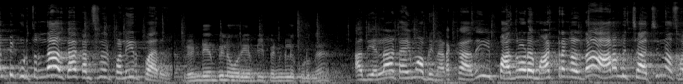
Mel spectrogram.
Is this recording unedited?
no; 2 cuts; at 1.7 s, 3.4 s

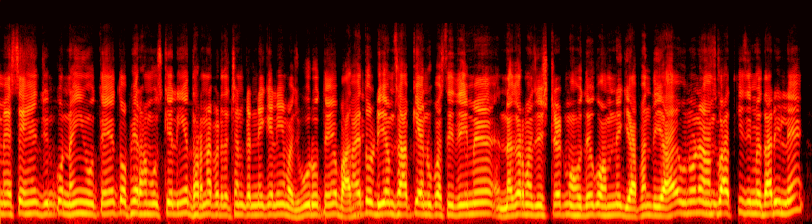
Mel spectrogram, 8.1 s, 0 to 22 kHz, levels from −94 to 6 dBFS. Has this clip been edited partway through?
yes; 2 cuts; at 3.6 s, 7.1 s

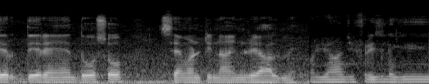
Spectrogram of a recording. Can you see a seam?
yes; 1 cut; at 3.0 s

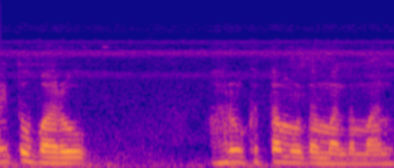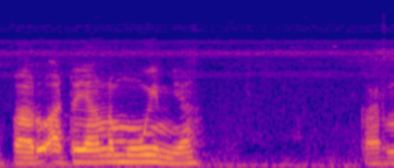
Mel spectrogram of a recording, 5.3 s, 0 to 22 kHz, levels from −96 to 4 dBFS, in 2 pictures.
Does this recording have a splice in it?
no; 0 cuts

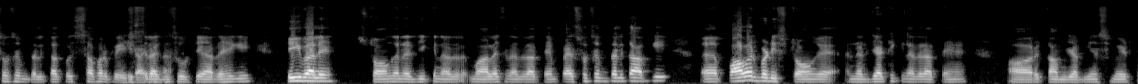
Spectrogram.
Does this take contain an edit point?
yes; 1 cut; at 1.5 s

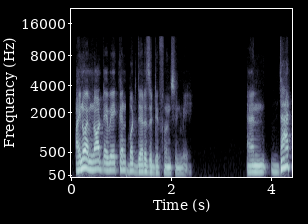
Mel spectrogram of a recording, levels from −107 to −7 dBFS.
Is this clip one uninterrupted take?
no; 1 cut; at 1.1 s

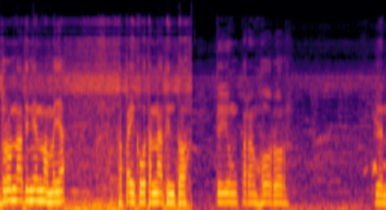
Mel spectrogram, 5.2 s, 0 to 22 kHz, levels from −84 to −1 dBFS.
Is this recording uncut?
no; 1 cut; at 2.7 s

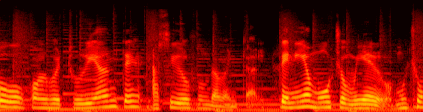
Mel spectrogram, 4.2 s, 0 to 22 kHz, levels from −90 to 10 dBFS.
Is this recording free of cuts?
no; 1 cut; at 2.7 s

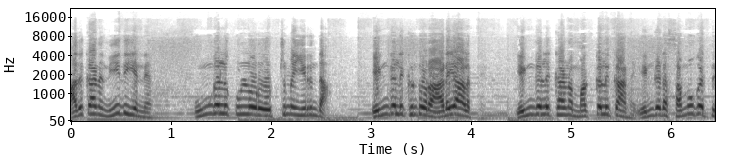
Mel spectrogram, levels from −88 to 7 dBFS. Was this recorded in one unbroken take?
no; 1 cut; at 1.1 s

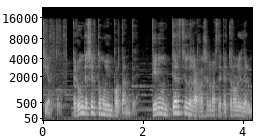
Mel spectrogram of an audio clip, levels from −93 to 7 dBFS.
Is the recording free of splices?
no; 1 cut; at 2.8 s

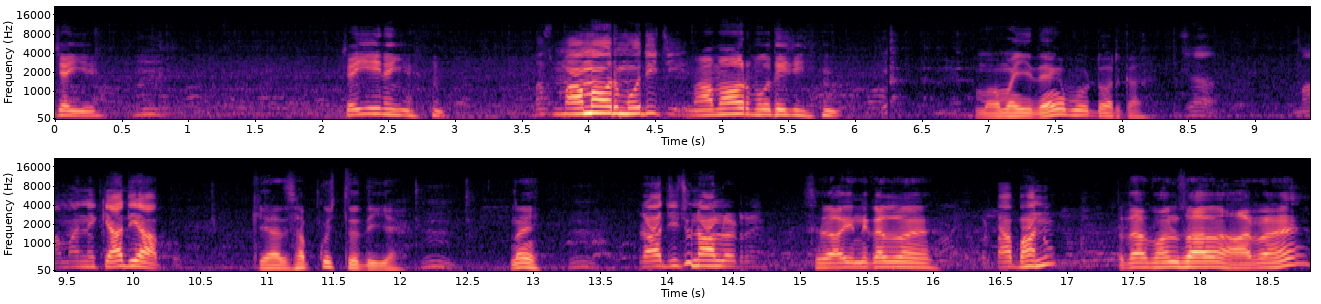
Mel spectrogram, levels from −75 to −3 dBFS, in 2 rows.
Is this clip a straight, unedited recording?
no; 2 cuts; at 6.2 s, 13.7 s

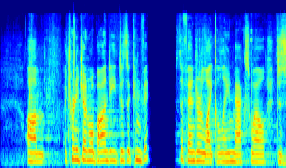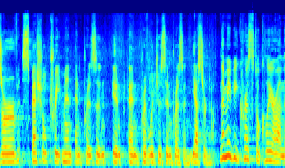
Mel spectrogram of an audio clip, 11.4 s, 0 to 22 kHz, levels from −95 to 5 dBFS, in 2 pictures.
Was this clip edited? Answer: no; 0 cuts

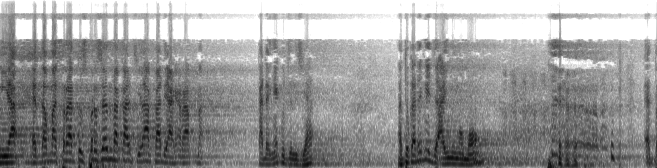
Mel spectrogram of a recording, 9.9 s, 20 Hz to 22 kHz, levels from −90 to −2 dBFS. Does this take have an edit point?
no; 0 cuts

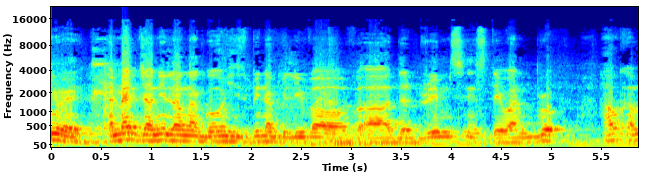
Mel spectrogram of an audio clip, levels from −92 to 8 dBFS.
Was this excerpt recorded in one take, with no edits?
yes; 0 cuts

